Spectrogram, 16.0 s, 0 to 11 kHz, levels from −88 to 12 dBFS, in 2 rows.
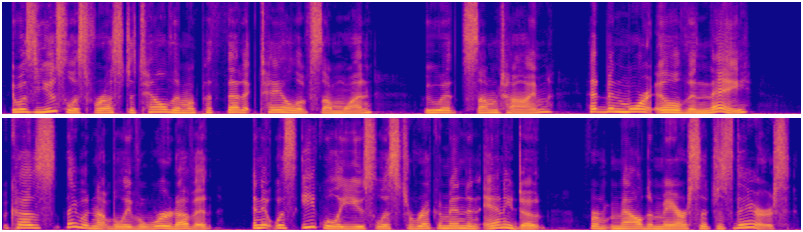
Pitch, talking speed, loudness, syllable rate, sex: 210 Hz, 185 wpm, -15 LUFS, 5.0 syllables/s, female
